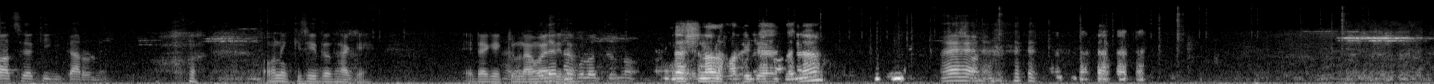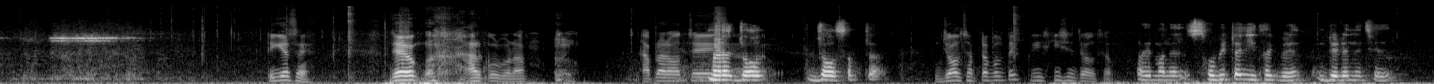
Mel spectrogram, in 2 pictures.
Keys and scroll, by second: 8.5 ctrl+space, 11.2 typing, 13.0 ctrl+space, 16.2 ctrl+space, 16.9 ctrl+space, 21.2 ctrl+space, 23.2 space, 27.9 space.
